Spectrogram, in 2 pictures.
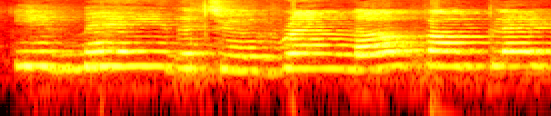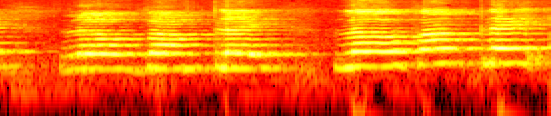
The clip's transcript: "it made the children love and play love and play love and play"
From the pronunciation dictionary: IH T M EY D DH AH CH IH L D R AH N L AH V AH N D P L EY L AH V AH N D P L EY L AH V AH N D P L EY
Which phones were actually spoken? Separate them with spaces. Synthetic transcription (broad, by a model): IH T M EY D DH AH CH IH D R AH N L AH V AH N P L EY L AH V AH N P L EY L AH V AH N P L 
